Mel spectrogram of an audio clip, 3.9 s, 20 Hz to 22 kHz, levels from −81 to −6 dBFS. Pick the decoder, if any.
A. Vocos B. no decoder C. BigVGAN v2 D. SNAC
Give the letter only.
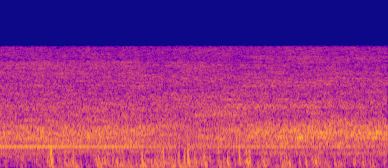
B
